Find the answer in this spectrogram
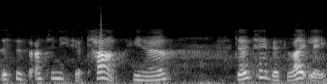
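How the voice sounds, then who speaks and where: Over noticeable background noise, a woman speaks with a British accent. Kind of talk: casual talk to camera.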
